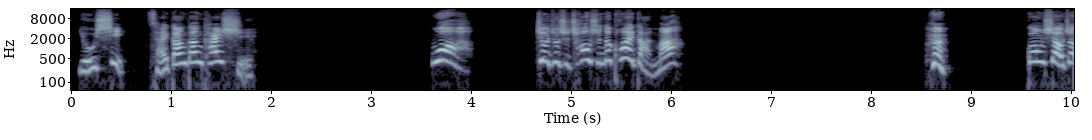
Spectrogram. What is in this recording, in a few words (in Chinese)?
游戏音少年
